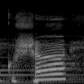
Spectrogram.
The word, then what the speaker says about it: Cusã: Vejo as tendas de Cuxã em aflição, os acampamentos da terra de Midian tremem. A sua Bíblia pode ter Cusã aí, mas a pronúncia mais certa é Cuxã mesmo, ok?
